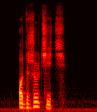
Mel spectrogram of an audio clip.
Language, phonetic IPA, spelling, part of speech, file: Polish, [ɔḍˈʒut͡ɕit͡ɕ], odrzucić, verb, Pl-odrzucić.ogg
